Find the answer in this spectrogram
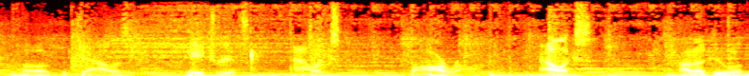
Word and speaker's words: Barras: We're going to hang out with the GM of the Dallas Patriots, Alex Barras.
